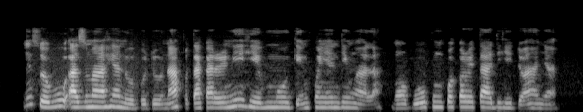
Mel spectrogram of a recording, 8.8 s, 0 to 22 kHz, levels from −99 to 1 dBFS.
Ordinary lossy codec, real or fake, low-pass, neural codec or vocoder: none; real; none; none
